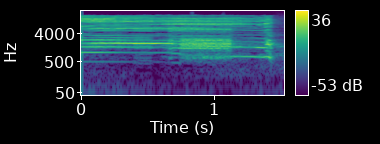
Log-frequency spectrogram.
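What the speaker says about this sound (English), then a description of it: "Hello, chickens." Chamois Spitzhauben chickens crowing and clucking close by: a loud drawn-out crow trailing off into raspy clucks, with no talking.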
